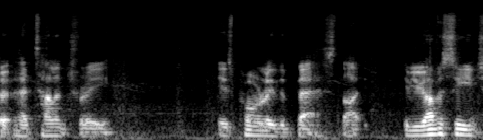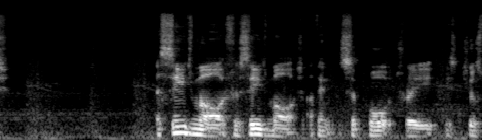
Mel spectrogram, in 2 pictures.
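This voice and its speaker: A man talks at a fairly slow pace with an English accent. His voice is somewhat breathy. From England. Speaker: gaming streamer. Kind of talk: live stream commentary. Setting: live stream. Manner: casual, conversational.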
